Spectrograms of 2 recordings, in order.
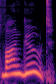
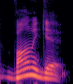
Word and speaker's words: Vonnegut: How do we pronounce Von Gut? – It's Vonnegut. – Oh. – Kurt Vonnegut, the author.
